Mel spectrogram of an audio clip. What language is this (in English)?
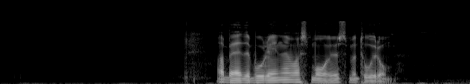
Norwegian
